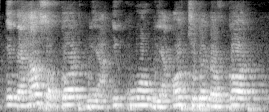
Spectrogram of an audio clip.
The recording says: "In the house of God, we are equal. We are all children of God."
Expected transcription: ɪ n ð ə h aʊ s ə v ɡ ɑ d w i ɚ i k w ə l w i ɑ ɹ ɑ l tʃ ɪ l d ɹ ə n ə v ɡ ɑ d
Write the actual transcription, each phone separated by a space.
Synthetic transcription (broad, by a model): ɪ n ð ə h aʊ s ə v ɡ ɑ d w i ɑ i k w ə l w i ɑ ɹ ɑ n tʃ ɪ d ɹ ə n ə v ɡ ɑ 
